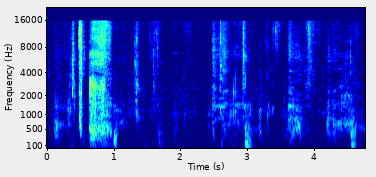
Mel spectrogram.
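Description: Close-miked eating sounds of people chewing chicken and rice eaten by hand: wet chewing, lip smacks and small clicks, with a louder burst of mouth noise about half a second to a second in.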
